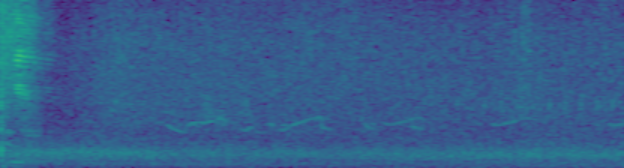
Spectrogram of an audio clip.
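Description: Footsteps fall on grass.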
